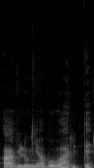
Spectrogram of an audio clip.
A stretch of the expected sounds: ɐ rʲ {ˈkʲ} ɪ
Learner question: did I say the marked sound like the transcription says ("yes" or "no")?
no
